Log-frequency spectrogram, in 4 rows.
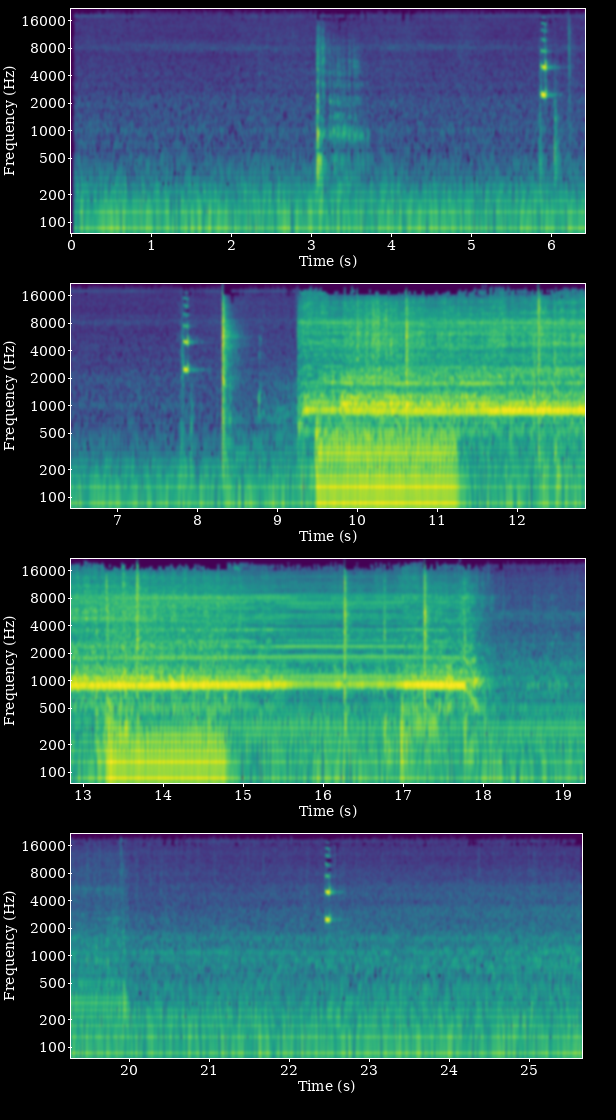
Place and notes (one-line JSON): {"title": "Aldwarke Lane, Rotherham, hot drinks dispenser", "date": "2010-07-06 18:14:00", "description": "Hot drinks dispenser", "latitude": "53.45", "longitude": "-1.33", "altitude": "27", "timezone": "Europe/London"}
